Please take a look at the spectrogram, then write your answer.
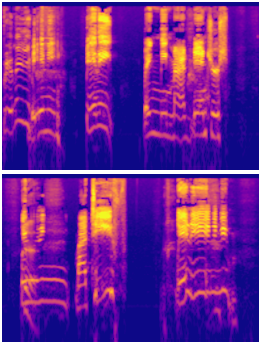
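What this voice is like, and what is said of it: Old grandma voice. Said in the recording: “you went right into like 90-year-old grandma”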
